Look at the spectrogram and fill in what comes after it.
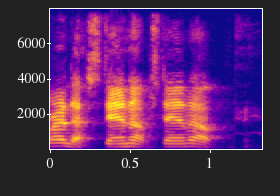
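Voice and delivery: ordinary talk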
